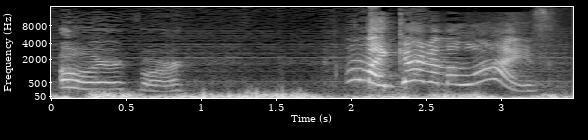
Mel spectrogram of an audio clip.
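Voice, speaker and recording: A woman plays an exasperated, foul-mouthed maid in an amateur cartoon parody. Her voice is extremely high and leaps about as she exclaims flippantly. Other voices clamour clearly behind her. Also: wildly swooping pitch, slow, crowd noise, full character voice, rough recording. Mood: resigned, flippant. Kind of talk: amateur comedic fandub, loose ad-libbed delivery.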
